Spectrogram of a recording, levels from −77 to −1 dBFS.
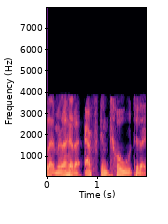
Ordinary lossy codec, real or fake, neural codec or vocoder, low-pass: AAC, 16 kbps; real; none; 7.2 kHz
